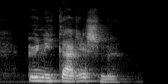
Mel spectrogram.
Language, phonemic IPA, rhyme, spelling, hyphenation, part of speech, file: Dutch, /ˌy.ni.taːˈrɪs.mə/, -ɪsmə, unitarisme, uni‧ta‧ris‧me, noun, Nl-unitarisme.ogg
- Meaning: 1. Unitarianism 2. centralism, up to the point of a unitary state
